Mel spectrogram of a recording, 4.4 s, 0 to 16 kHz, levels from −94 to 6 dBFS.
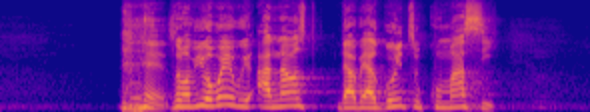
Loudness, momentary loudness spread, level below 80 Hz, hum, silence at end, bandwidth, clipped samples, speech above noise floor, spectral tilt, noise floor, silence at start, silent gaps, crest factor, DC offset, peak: -27 LUFS; 7 LU; -62 dBFS; none; 0.75 s; 16 kHz; under 0.1%; 51 dB; -3 dB/octave; -79 dBFS; 0.9 s; none; 22 dB; under 0.1%; -8 dBFS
